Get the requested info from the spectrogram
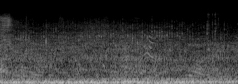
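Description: Miles Magister's de Havilland Gipsy Major four-cylinder engine running steadily at low power as the aircraft taxis on grass.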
